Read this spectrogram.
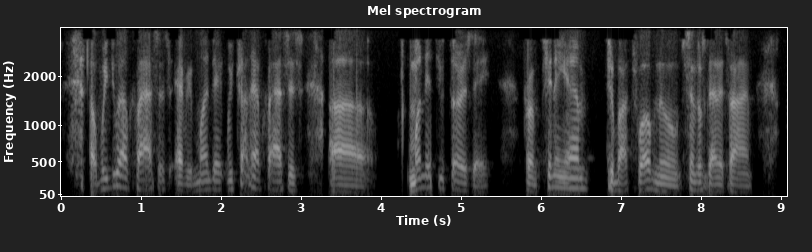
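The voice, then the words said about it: Raspy voice. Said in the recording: “raspy voice, raspy, confusing, in and out voice”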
